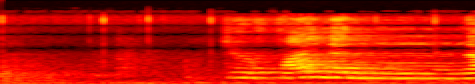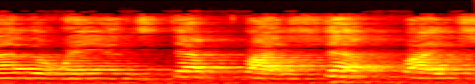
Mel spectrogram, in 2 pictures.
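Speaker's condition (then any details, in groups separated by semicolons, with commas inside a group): Oxygen-related condition, speech impairment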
